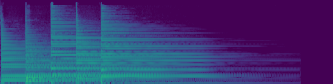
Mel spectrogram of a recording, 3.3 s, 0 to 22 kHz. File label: A sharp 6th Flat 5th, Guitar; A#6b5 arpeggiated; JGuitar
